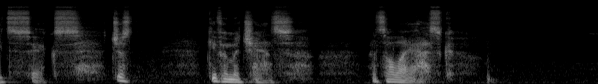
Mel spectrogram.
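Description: An elderly man speaks earnestly up close.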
